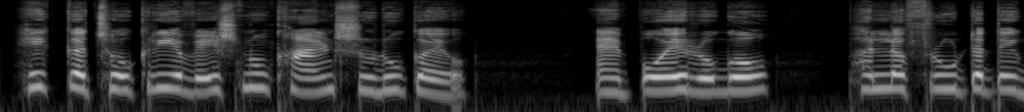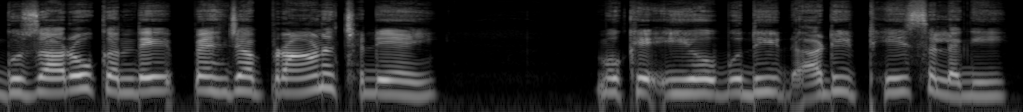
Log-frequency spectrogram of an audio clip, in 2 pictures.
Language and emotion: Sindhi, sad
